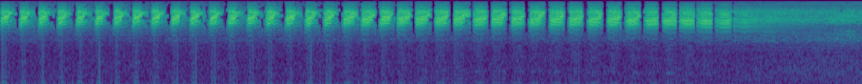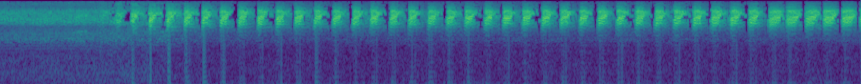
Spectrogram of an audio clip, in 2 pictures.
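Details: Courting male cicadas give a shrill, high buzzing song made of fast, evenly repeated pulses, broken by a short smoother hissing stretch in the middle before the rhythmic throbbing resumes.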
